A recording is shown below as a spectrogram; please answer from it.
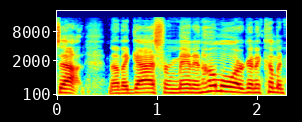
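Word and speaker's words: Mann+Hummel: Man & Hummel? It depends on where you're from. Okay. So if you're from Germany, you'll say Man & Hummel.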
